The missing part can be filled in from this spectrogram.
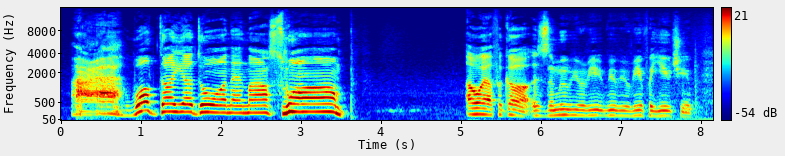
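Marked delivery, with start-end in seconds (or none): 0.2-3.7 booming, loud, high voice, belted and very drawn out. Opening a movie review with a little tribute: Shrek voice. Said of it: "little Shrek tribute".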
